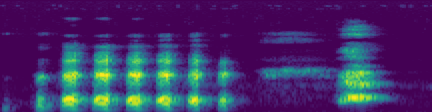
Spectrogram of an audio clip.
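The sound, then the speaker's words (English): A quick burst of six sharp, evenly spaced dog barks, loud, followed by a brief thin whine and one final higher yelp. No one speaks. “Okay, so now that we are done listening to the dog bark.”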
